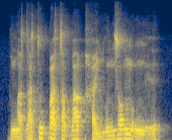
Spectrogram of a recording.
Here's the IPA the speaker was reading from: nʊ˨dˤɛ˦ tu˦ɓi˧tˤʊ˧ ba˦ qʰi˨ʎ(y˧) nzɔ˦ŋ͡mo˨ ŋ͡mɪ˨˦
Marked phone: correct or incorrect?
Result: incorrect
